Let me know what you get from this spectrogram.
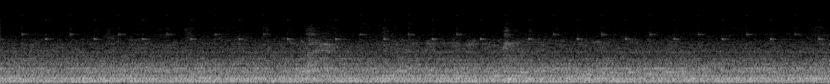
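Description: Steady rumble and hum of a train heard from inside a passenger car, with a faint brief clatter about three seconds in.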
